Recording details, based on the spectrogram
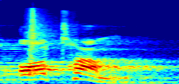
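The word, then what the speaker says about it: autumn: যখন সাইলেন্ট থাকে যেমন অঠাম অঠাম মিনস হেমন্ত এখানে এম এর পরে এন আছে কিন্তু এন এর উচ্চারণ হয়নি সাইলেন্ট ড্যাম এখানে এম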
